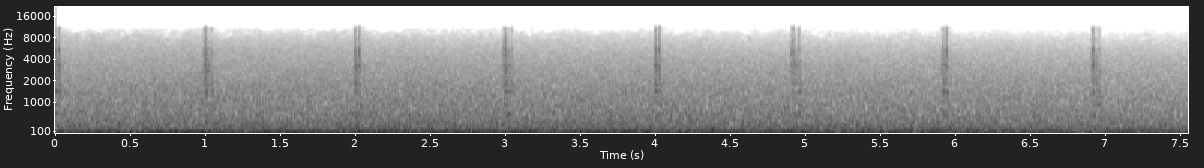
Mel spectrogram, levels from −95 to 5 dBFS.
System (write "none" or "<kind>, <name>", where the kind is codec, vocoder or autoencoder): none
